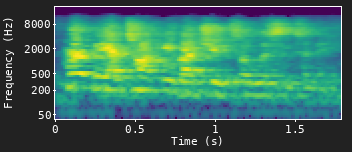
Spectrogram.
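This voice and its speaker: Man acting blustering robot scientist, demanding, pompous, bright forceful high voice, radio drama, roomy far-off recording. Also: big pitch swings, racing. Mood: indignant. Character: blustering, indignant male robot scientist, authoritative boss. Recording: echoey, distant, faint noise.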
